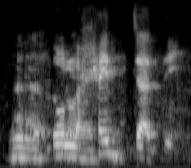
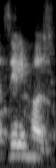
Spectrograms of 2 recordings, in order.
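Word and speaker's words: ذو الحجة: আরবি শব্দটা হলো দুলকদাতি দুলহিজ্জাতি হ্যাঁ আমরা জিলহজ বলি আরবিতে শুদ্ধ হচ্ছে দুলহিজ্জাতি বা জুলহিজ্জা আমরা শেষে সাকিন করে দিলে দুলহিজ্জা হবে তো এভাবেই আমরা এগুলো আশা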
